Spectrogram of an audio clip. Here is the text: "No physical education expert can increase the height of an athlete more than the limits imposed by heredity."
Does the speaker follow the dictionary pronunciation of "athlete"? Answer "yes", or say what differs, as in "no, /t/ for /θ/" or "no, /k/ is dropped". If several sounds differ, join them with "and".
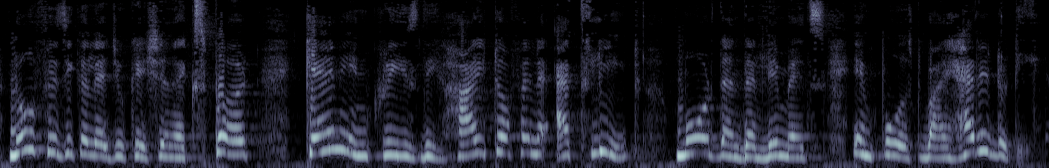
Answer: no, /t/ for /θ/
